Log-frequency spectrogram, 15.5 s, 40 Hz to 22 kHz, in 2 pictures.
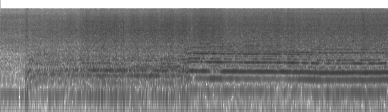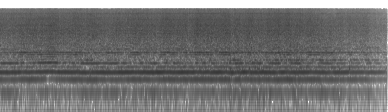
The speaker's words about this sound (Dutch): Je hebt hem al een paar keer eh, moeten doen deze week. Maar dit is toch ook wel weer even heel fijn om, eh, om te horen. De fire-up van de W12 van Mercedes.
